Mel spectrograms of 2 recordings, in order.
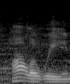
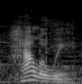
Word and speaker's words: Halloween: It's not Halloween, it's Halloween. H-A, not H-O.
